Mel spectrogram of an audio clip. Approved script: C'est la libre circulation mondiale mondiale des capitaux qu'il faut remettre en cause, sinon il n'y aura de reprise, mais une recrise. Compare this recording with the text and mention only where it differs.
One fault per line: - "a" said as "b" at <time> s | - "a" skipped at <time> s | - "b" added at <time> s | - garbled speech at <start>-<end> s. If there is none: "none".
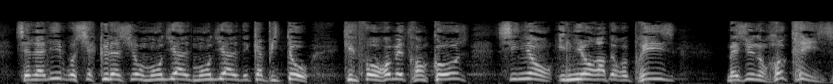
none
